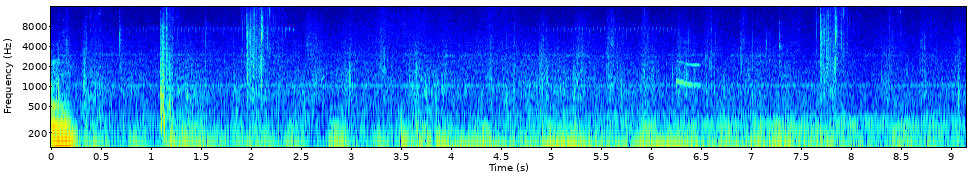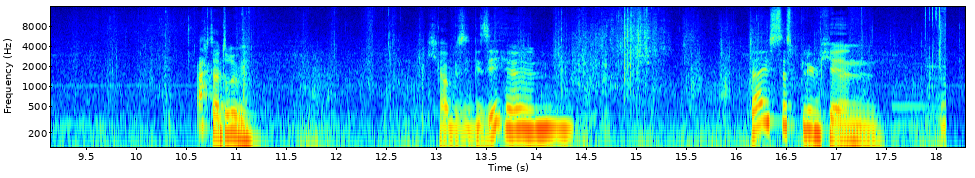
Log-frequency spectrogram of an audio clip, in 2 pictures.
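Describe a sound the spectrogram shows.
Footsteps rustle through grass as a person runs.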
